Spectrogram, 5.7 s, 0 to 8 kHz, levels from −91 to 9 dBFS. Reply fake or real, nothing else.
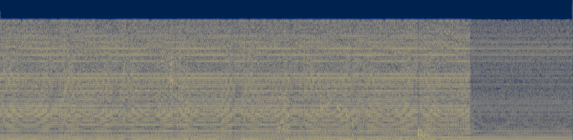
real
